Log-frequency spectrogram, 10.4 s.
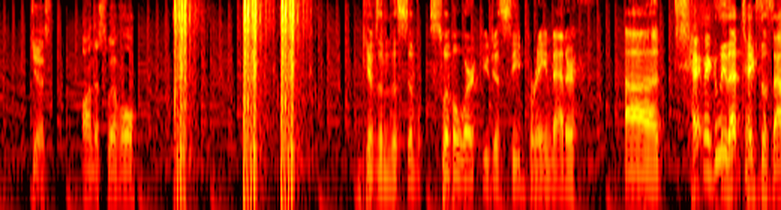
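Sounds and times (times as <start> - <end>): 
speech: 0.4 - 2.0, 4.8 - 10.4
gunfire bursts: 2.3 - 4.3.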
